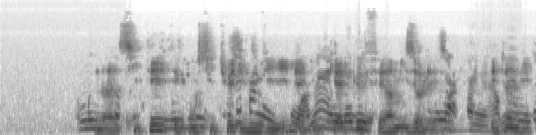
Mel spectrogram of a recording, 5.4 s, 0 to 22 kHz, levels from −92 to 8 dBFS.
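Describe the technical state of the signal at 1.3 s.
At 1.3 s the signal is inside an echo leak that runs from 1.24 to 2.63 s. A delayed copy of the speech trails the original by 303 ms, sitting roughly 15 dB below it. This is most likely a far end playing the call through a loudspeaker, where the echo canceller failed to remove what its microphone picked up and sent that residue back, so the speech returns as a faint, late double.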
